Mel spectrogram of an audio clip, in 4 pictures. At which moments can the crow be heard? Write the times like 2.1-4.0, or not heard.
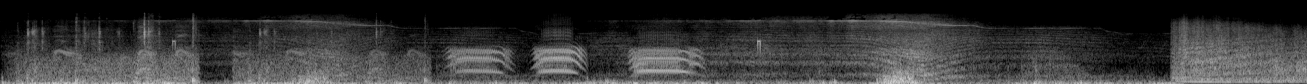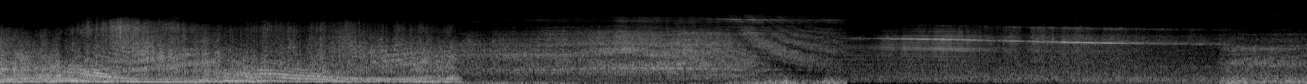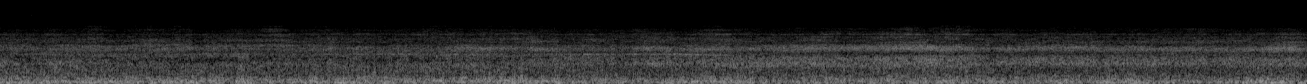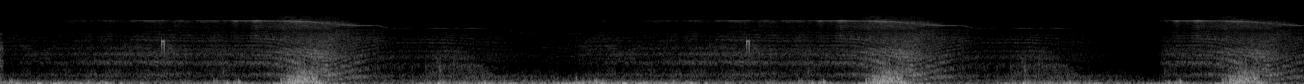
0.1-7.0.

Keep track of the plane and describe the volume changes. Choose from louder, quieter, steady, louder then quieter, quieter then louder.
quieter.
